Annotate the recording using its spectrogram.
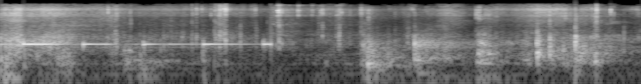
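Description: A vehicle's electronic warning chime sounding one steady tone, broken by brief gaps about every half second, that stops a little under three seconds in. Around it are rustling and knocks of someone moving about in a car and working its doors.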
